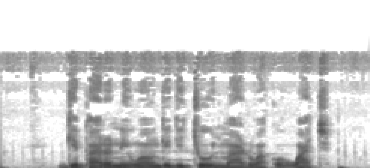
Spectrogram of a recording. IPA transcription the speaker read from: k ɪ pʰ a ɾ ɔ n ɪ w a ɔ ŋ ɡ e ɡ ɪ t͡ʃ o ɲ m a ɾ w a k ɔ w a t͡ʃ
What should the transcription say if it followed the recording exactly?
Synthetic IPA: ɡ ɪ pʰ a ɾ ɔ n ɪ w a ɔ ŋ ɡ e ɡ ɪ t͡ʃ o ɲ m a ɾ w a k ɔ w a t͡ʃ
